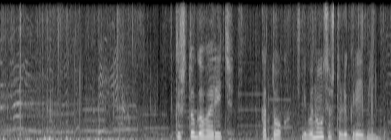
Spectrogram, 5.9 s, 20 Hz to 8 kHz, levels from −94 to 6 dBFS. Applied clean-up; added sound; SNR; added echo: neural separator model SepFormer DNS4.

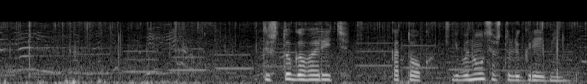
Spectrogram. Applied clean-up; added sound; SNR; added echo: none; Wind instrument, woodwind instrument; 18 dB; none.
